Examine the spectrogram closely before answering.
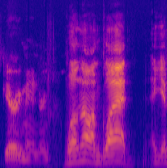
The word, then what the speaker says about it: gerrymandering: in this one thing it's gerrymandering with a hard G is named after Elbridge Gary Massachusetts governor and it's spelled g-e-r-r-y but his name is Gary so it's gerrymandering well no I'm glad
